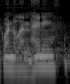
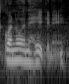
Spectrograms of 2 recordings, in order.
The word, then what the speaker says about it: Gwendalyn Hageny: Uh our next speaker is Gwendelyn Haney and please correct me if I've mispronounced the last name. Uh that speaker will be followed by Sher Warm, Sir, it's Gwendalyn Hageny.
